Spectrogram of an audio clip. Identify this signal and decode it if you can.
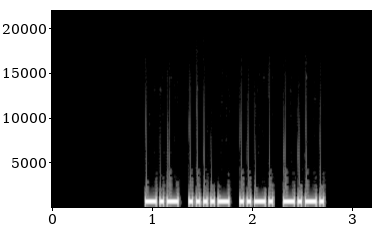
Morse code, heard as a keyed tone, about 33 wpm, 700 Hz. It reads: K4FC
